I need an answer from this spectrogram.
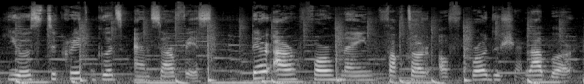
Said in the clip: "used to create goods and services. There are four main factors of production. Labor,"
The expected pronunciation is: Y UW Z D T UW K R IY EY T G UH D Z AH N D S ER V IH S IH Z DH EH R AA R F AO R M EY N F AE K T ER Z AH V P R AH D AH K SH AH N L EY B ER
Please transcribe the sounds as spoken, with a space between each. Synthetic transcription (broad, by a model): Y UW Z T UW K R IY EY T G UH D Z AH N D S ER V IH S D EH R AA R F AO R M EY N F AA K T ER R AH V P R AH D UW SH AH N L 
